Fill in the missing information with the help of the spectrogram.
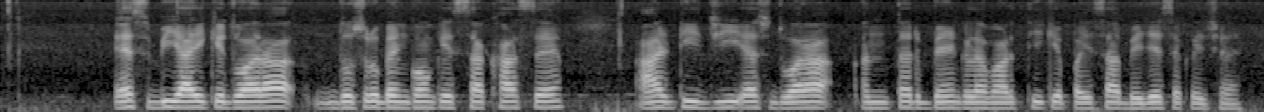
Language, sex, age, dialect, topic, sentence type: Maithili, male, 46-50, Angika, banking, statement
